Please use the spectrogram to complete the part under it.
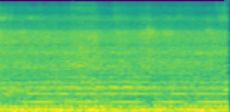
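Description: A train runs through Bahanaga at midnight, a steady, loud rolling rumble with a low mechanical drone and faint humming tones that continue without a break.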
